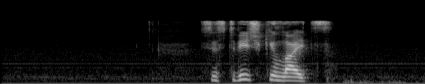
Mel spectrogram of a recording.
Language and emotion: Russian, angry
